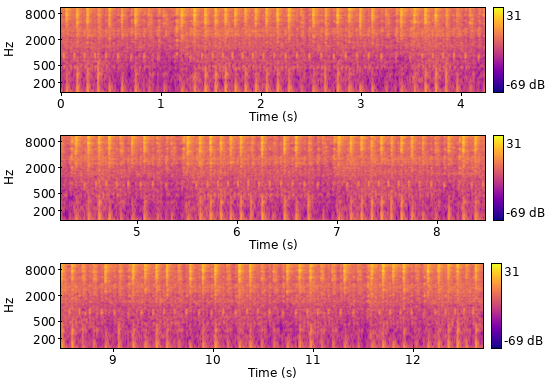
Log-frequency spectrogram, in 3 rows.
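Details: Murray Select 30-inch riding mower, just got running, air filter off, fuel tap leaking: fast uneven chugging that stumbles and surges throughout; runs rough, not the greatest.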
